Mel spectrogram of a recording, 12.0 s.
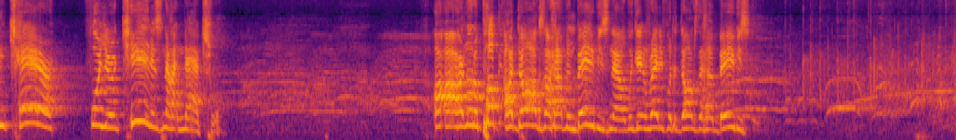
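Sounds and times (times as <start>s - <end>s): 
speech: 0.0s - 2.9s, 5.4s - 9.6s
audience clapping: 9.3s - 11.9s.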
